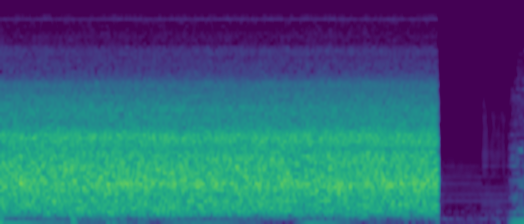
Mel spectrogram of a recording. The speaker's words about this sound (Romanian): Ceva râu, nu? Râul Cerna.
